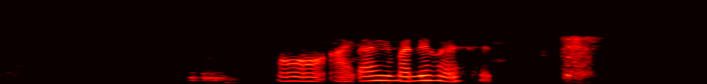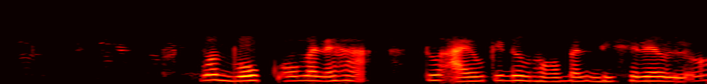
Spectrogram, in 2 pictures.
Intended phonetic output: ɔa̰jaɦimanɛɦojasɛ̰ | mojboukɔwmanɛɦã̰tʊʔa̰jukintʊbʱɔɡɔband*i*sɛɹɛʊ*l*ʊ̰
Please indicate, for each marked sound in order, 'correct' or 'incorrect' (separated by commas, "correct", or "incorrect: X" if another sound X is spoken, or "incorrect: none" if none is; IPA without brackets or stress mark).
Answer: correct, correct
